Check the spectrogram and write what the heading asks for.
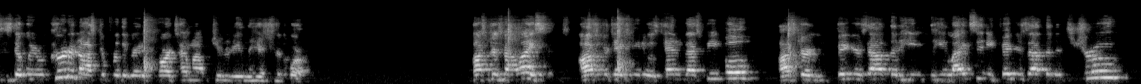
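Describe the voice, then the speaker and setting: A man giving a motivational sales training talk, telling stories with lots of energy and often shouting. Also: very high voice, expressive, fairly quick, a little hiss or hum. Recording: echoey room, voice from far off.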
